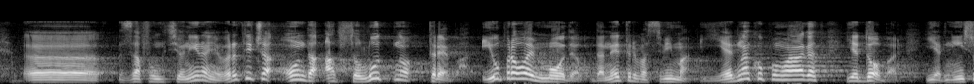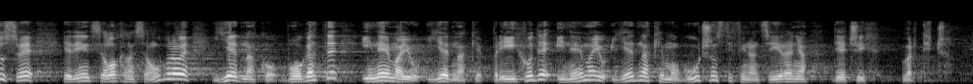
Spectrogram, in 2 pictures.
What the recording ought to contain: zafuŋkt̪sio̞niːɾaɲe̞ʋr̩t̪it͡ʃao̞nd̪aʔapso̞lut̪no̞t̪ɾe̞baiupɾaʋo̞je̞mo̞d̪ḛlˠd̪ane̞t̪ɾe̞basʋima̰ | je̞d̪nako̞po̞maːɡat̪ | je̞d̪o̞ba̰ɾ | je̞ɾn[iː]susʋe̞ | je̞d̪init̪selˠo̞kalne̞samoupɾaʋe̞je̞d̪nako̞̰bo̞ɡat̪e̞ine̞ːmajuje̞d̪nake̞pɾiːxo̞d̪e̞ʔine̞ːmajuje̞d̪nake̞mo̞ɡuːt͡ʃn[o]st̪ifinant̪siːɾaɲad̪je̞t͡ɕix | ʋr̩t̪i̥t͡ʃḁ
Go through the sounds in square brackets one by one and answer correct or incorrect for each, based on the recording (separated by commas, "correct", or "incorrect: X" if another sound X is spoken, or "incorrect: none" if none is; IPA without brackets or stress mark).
correct, correct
